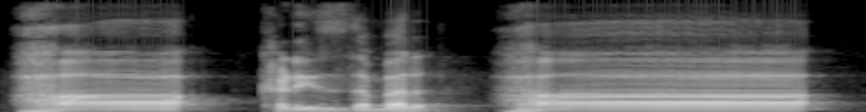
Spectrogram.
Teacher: ہا، کھڑی زبر ہا، یعنی اسے لمبا بھی کیا ہے، حلق کے نیچے والے حصے سے بھی ادا کیا ہے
